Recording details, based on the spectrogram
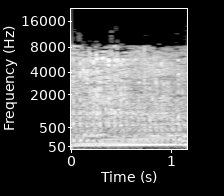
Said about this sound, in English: This is the sound of a popular American motorcycle. It's the sound of freedom, the open road, really good times.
